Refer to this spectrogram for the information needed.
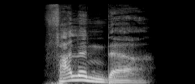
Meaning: inflection of fallend: 1. strong/mixed nominative masculine singular 2. strong genitive/dative feminine singular 3. strong genitive plural
- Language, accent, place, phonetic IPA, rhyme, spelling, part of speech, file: German, Germany, Berlin, [ˈfaləndɐ], -aləndɐ, fallender, adjective, De-fallender.ogg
